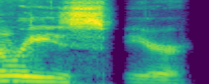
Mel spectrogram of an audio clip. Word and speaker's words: Ares Spear: It's from their Air Spear? Have you pronounced that one? – Ares Spear. Ares Spear? – Like Ares. Ares.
